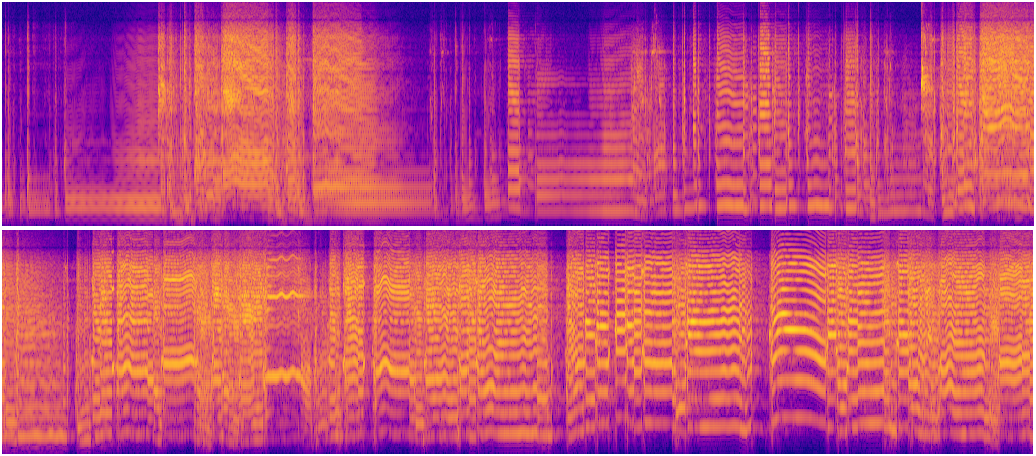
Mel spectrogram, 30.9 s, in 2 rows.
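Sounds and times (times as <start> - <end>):
electric guitar through a 2x10 amplifier: 0.0 - 30.9.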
